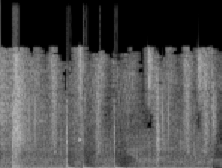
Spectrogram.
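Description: Electronic music: sharp drum hits over a long held bass note.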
